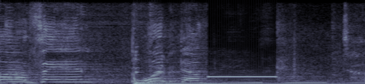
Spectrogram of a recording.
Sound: beep

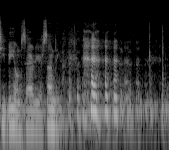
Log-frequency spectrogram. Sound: laughter

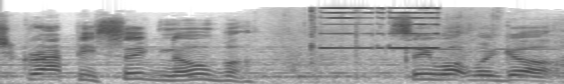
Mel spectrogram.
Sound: beeping

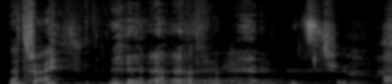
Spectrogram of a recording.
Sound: board members laugh

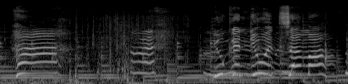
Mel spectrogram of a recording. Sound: Sema yells; moaning

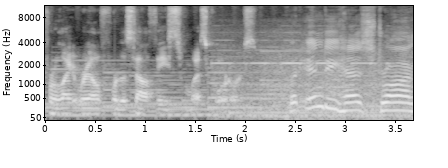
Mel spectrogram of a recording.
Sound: signal beeps

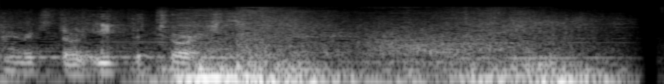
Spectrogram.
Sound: roaring

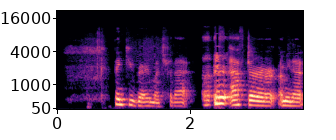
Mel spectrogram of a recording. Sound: clears throat

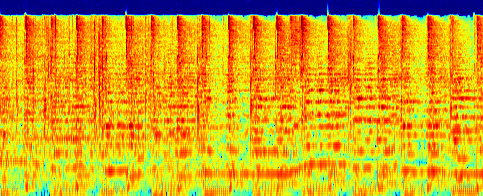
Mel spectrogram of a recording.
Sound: dancers cheering

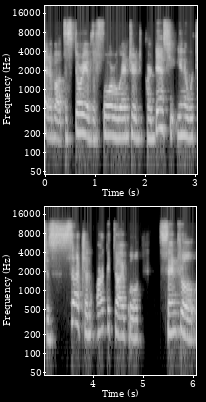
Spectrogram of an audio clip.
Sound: non-english speech

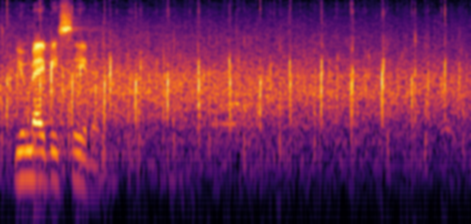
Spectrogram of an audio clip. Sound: applause

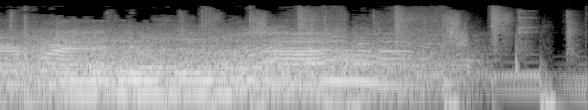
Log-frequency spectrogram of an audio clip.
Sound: whine

